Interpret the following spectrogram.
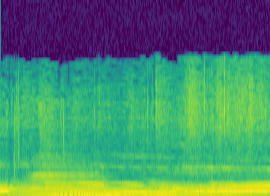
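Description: Several sheep bleating at once, long overlapping calls that slide down in pitch.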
